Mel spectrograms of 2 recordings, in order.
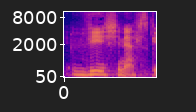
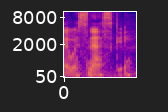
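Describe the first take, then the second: First: The name is said with Polish pronunciation. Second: The name is said the family's own way. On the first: This is the original form of the name. "it's really Wisniewski because it's Polish" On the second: This is how the name's bearers say it. "but we say Wisniewski"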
